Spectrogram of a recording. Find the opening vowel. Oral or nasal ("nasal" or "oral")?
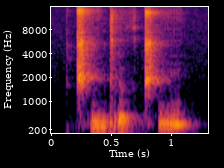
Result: nasal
